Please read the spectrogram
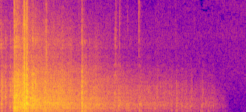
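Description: Lightning-strike sound effect: a sudden loud crackling blast, with a second sharp crack just under a second in, fading away over about two seconds.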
